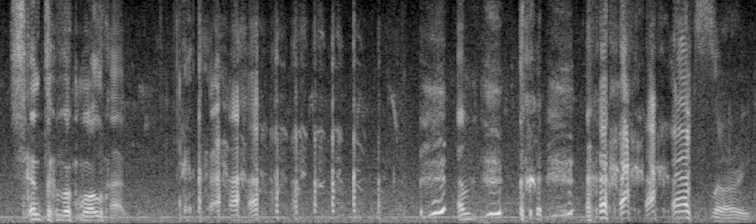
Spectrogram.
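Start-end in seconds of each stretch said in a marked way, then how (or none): 1.3-4.5 high breathless wheeze of laughter; wheezy laugh. Real, not acted. Laughing hard at his own joke, wheezing. 4.8-6.7 squealing high laugh. Real, not acted. Cracking up at the Moloch pun, squealing.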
